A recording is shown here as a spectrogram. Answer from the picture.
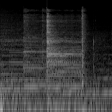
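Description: Electric guitar strings plucked and left ringing as their pitch is checked against tuning, with sharp pluck attacks about half a second in, about a second in, and a short click near the end.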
